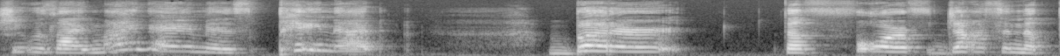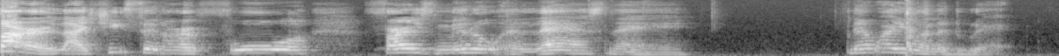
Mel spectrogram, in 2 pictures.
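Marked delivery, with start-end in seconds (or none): 0.5-5.6 loud, proud, high-pitched delivery. Retelling how Peanut gave her name to an officer: imitating Peanut saying it loud and proud. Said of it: "loud and proud as if this bitch ain't twenty".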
